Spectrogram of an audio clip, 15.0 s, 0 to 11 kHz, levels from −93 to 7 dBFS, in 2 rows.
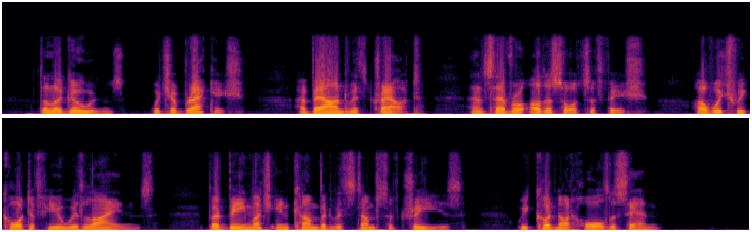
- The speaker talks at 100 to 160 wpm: Yes, average, 145 wpm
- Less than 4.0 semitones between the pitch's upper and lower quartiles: Yes, average, 3.2 semitones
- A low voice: No, medium, 145 Hz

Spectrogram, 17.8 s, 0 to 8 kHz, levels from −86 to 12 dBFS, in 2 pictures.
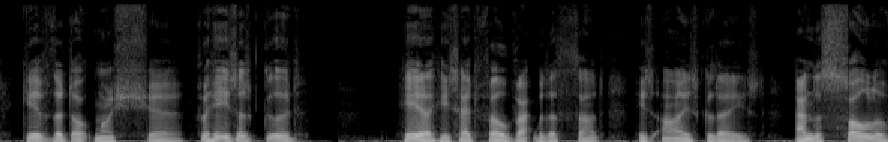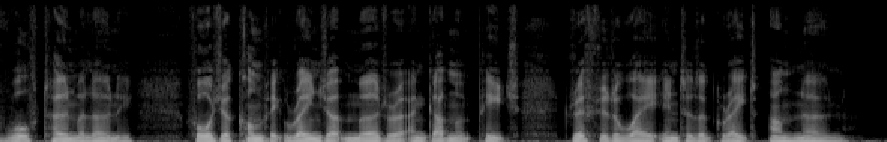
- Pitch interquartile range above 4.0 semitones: Yes, average, 4.5 semitones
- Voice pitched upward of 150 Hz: No, low, 105 Hz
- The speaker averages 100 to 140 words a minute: Yes, slow, 135 wpm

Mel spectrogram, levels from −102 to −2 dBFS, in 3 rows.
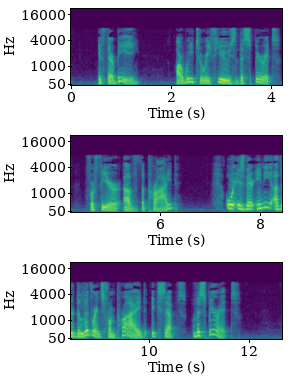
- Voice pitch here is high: No, medium, 140 Hz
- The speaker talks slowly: Yes, slow, 120 wpm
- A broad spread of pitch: Yes, wide, 5.9 semitones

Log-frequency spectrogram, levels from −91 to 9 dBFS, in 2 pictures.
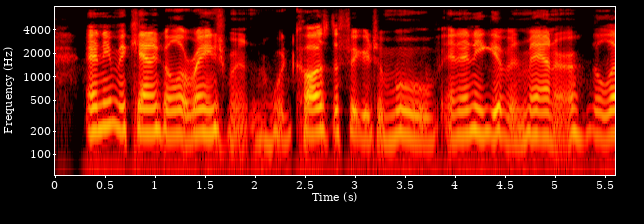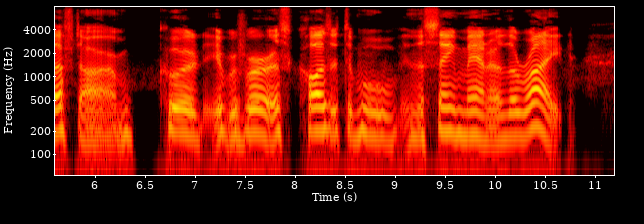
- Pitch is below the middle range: No, medium, 185 Hz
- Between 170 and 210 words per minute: No, average, 155 wpm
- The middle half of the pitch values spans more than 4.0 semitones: No, narrow, 2.4 semitones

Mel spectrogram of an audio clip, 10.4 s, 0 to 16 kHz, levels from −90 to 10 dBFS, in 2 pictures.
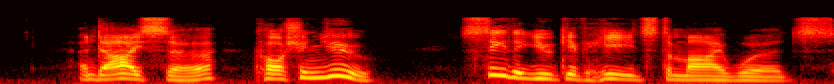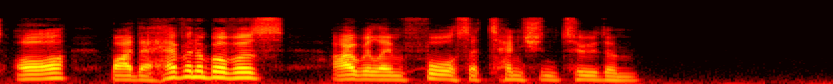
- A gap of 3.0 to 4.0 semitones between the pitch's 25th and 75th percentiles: No, average, 5.2 semitones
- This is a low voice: No, medium, 145 Hz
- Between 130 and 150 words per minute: Yes, average, 145 wpm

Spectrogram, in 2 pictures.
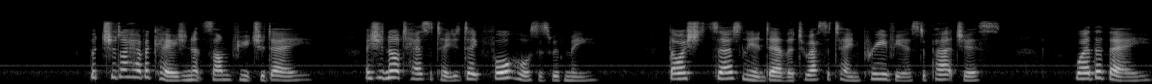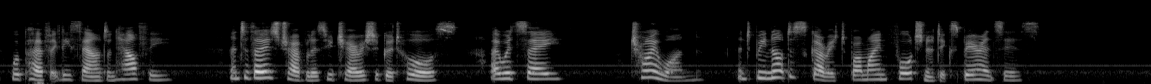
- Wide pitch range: Yes, wide, 5.9 semitones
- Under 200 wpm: Yes, average, 150 wpm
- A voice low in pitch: No, high, 225 Hz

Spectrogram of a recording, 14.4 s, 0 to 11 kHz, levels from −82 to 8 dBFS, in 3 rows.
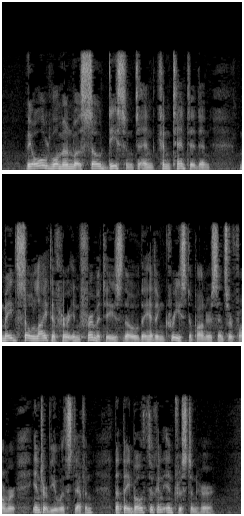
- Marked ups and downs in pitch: Yes, wide, 5.8 semitones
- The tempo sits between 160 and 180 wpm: No, average, 145 wpm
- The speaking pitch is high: No, low, 120 Hz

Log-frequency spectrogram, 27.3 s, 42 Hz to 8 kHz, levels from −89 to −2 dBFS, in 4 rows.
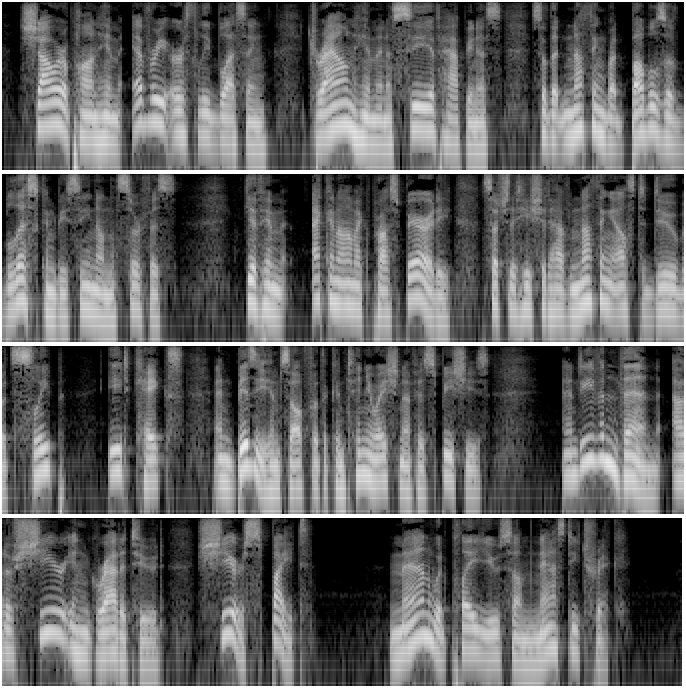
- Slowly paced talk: No, average, 150 wpm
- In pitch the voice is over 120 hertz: No, low, 115 Hz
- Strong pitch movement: Yes, wide, 5.8 semitones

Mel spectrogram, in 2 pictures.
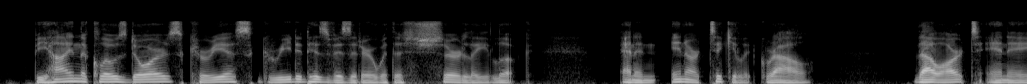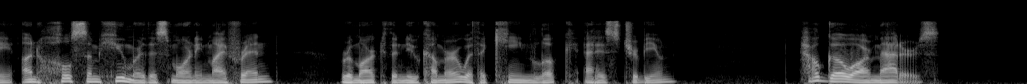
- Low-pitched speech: Yes, very low, 95 Hz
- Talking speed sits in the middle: No, slow, 125 wpm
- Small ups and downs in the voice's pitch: No, average, 4.2 semitones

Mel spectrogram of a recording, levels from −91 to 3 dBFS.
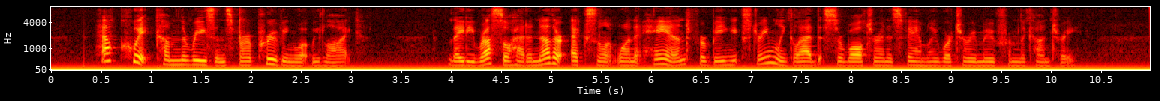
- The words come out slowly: No, average, 185 wpm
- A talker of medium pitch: Yes, medium, 165 Hz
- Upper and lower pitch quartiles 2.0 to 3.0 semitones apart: Yes, average, 2.7 semitones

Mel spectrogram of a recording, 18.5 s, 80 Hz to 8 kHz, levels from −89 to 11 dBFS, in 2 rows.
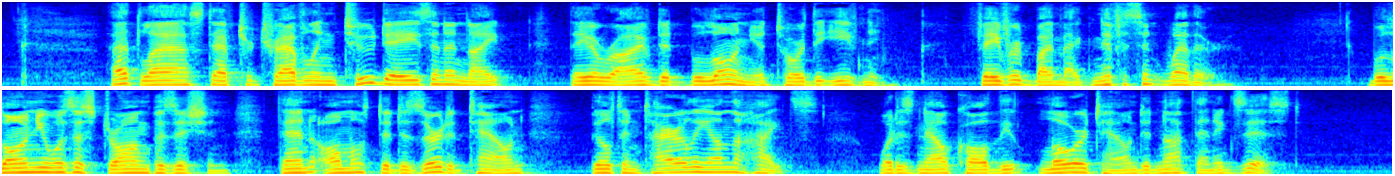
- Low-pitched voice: Yes, low, 130 Hz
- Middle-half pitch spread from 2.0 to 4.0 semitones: Yes, average, 2.7 semitones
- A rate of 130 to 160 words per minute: Yes, average, 150 wpm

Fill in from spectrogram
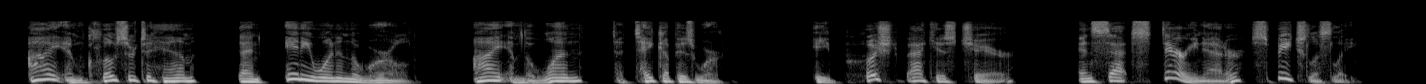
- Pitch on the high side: No, medium, 140 Hz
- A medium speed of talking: No, slow, 130 wpm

